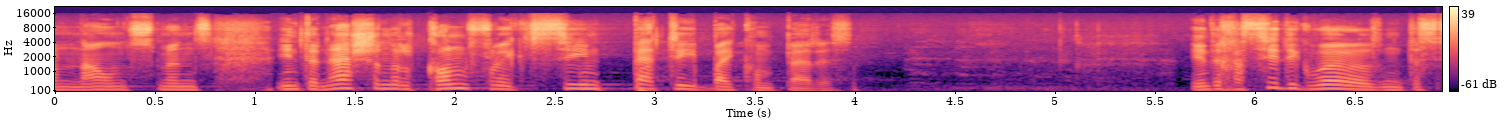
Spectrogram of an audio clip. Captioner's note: laughter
